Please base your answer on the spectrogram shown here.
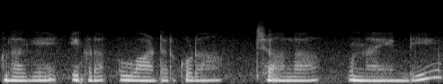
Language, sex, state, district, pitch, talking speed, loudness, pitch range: Telugu, female, Andhra Pradesh, Annamaya, 185 Hz, 80 wpm, -17 LUFS, 180-200 Hz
